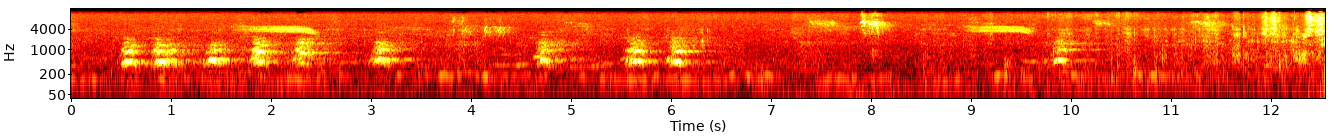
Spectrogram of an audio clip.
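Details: Twelve-week-old Dogo Canario puppies, born 11 February 2010 in the Pretorianern litter. Several young dogs give short yapping barks in uneven bursts, thick early on and sparser later, with brief whiny notes mixed in over a low background hum.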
